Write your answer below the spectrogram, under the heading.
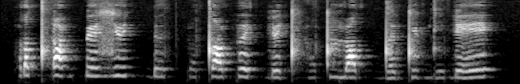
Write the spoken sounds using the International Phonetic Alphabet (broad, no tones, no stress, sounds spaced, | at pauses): ɾ ə tˤ ɠ ɔ ɡ k͡p ø z ʉ t ɗ ə̤ t p ə̤ tˤ ʉ p ɘ t ɗ ø t h ṳ tˤ ŋ͡m i tˤ d u t ʉ ɡ ɾ i̤ ɗ e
